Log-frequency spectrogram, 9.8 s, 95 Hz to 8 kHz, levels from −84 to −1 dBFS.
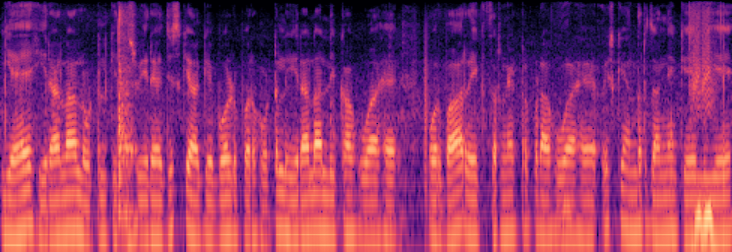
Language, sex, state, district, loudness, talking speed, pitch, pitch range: Hindi, male, Rajasthan, Bikaner, -19 LUFS, 170 wpm, 120 Hz, 115-130 Hz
